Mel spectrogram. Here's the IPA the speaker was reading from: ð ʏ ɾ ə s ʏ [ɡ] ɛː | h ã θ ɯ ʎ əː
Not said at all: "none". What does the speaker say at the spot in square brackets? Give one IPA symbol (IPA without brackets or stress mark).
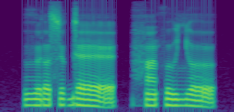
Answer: ɡ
